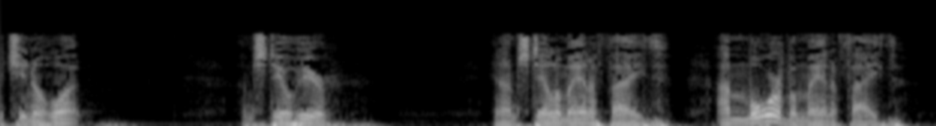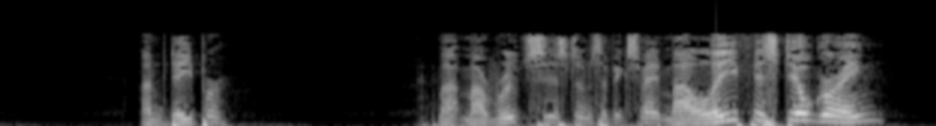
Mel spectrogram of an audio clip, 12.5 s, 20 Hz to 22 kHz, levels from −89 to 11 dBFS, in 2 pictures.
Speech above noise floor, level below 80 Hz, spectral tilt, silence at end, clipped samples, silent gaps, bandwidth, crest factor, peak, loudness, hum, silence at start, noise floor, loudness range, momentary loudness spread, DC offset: 60 dB; -32 dBFS; -4 dB/octave; 0.4 s; under 0.1%; none; 7.4 kHz; 22 dB; 0 dBFS; -20 LUFS; none; 0 s; -80 dBFS; 12 LU; 19 LU; under 0.1%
